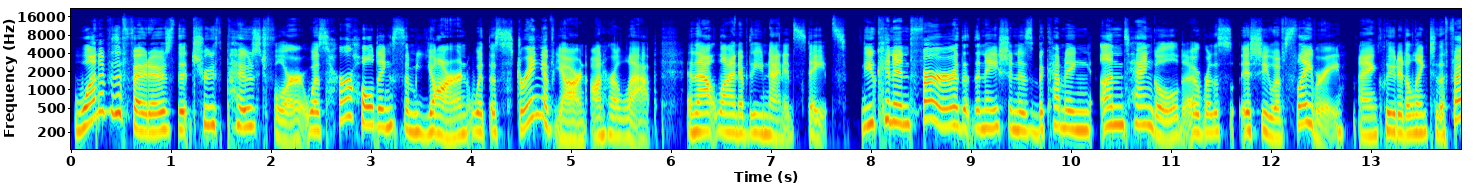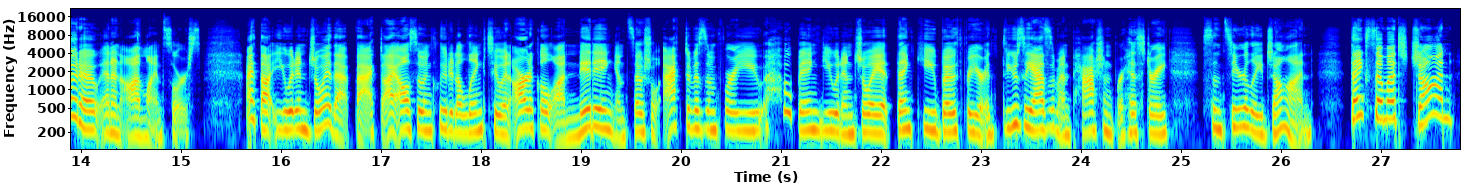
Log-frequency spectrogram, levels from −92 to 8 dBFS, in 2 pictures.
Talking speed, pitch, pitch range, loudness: 205 wpm, 215 Hz, 200-245 Hz, -21 LUFS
